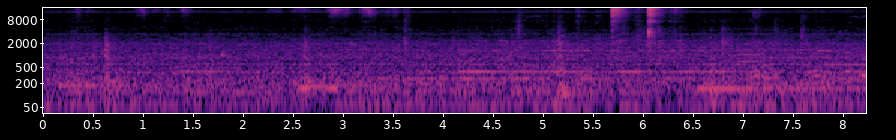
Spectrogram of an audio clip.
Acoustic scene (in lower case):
cafe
